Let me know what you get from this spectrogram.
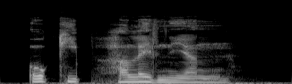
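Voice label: "Okipkhalevnian", pronunciations; Fourth Way; Beelzebub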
